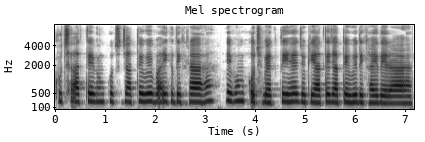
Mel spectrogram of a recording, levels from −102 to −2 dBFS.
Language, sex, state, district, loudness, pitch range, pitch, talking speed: Hindi, female, Jharkhand, Deoghar, -15 LUFS, 220-245 Hz, 235 Hz, 190 wpm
